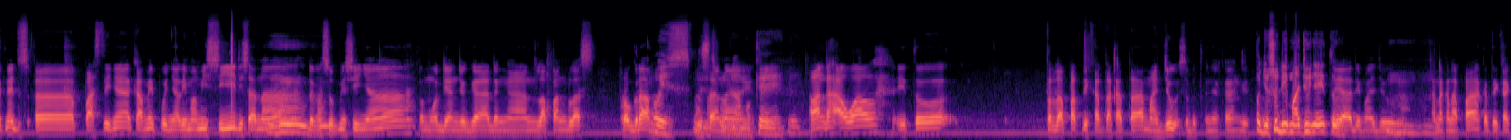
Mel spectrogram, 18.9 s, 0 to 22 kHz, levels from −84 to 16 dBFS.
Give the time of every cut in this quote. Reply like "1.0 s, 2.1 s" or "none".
none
